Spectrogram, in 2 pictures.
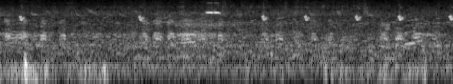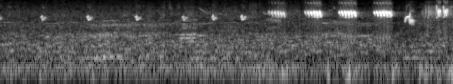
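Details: Bluethroat male, song defending his territory in reeds and bushes, known for imitating other species. A long, steady series of soft high ticks speeds along evenly, then bursts into loud, ringing, repeated high notes at the end.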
